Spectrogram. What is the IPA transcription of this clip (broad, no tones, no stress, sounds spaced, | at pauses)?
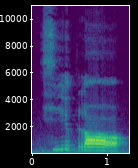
x i ɾ ɪ p r ɑ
